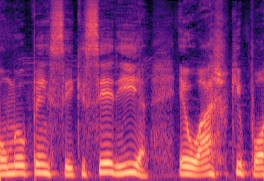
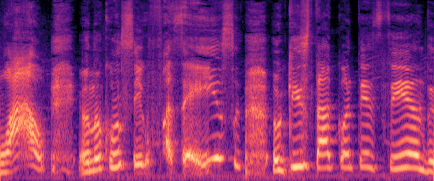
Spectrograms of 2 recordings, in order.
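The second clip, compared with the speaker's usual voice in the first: very high-pitched desperate squeal; mock panicked cry; 9 semitones higher than usual. Kazuya screaming to himself, high-pitched mock panic. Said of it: "dá um grito pra si mesmo".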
